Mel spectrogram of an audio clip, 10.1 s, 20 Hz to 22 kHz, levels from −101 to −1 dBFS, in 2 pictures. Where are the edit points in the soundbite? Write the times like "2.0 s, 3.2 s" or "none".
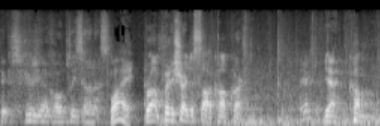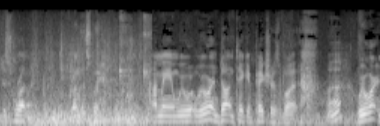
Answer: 1.8 s, 7.0 s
